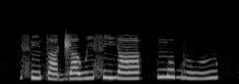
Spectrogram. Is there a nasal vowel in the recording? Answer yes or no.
yes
